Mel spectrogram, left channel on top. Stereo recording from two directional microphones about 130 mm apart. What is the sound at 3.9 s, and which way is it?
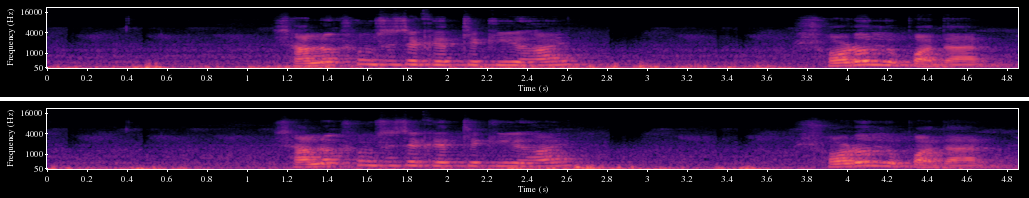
Speech, 45° left (ahead or behind).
